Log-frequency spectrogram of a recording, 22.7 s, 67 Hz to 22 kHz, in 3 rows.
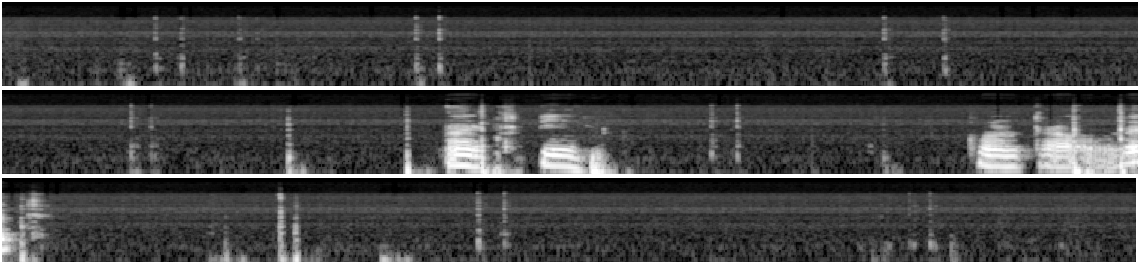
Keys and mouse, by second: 1.1 click, 2.7-3.7 drag, 5.9 click, 8.3 click, 11.6 alt+p, 15.1 ctrl+z, 18.2 alt+p, 21.1 shift+click.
